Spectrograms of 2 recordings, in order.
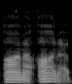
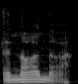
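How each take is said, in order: First: It is said as two separate words. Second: It is run together as one word. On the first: "it looks like ana, ana" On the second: "We pronounce it as one word"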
